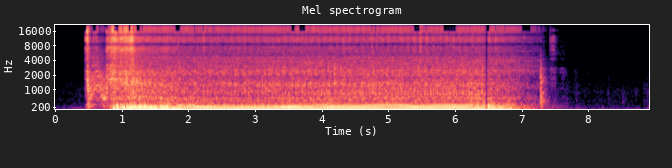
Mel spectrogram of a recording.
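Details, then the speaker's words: 1980 VW Rabbit Convertible, just after alternator replacement and belt tensioning to about 10 mm deflection: the engine cranks briefly, catches within a second and settles into a steady, even idle before shutdown, with no knocks; the alternator is now charging. "so yeah, we've got charging happening, so we will get the upper belt cover back installed and wrap this video up."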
